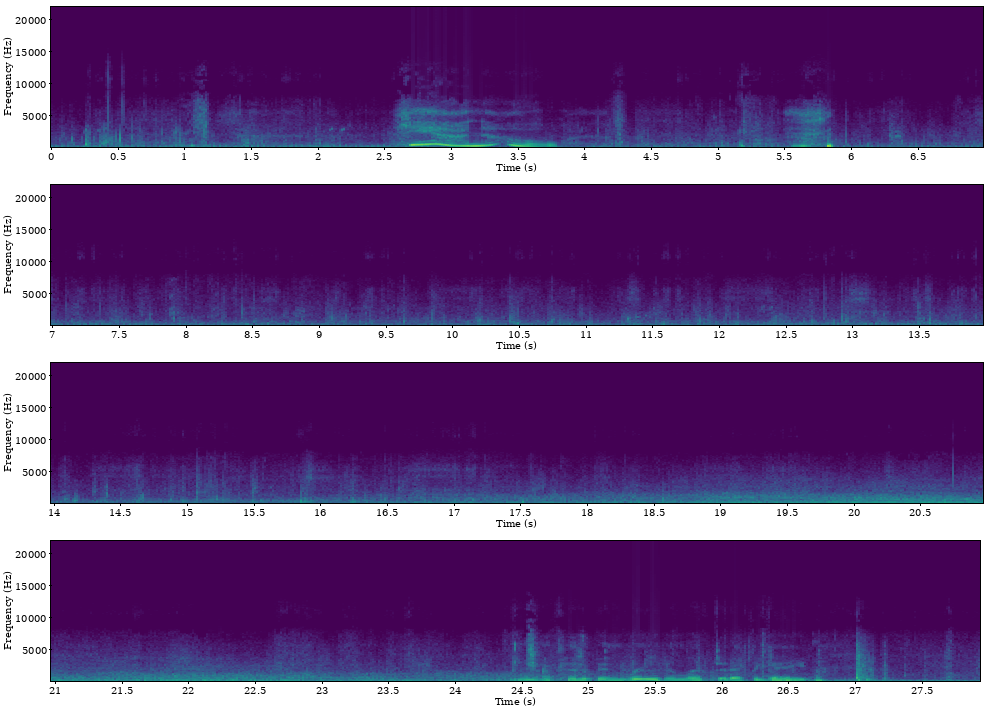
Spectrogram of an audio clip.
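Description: Footsteps crunch on dry grass and pavement.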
